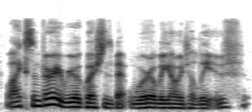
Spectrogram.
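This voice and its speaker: A man's voice: medium pitch, expressive, quick pace, darkish tone, no room sound. A man co-hosting a podcast, chatting casually and laughing often as he recaps a reality show. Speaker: podcast co-host.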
